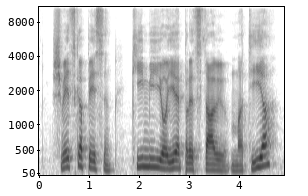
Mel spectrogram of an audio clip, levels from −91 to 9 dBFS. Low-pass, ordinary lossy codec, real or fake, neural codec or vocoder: none; none; fake; vocoder, 22.05 kHz, 80 mel bands, Vocos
